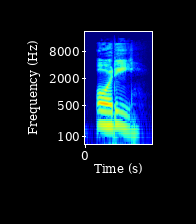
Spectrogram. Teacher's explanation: In Spanish, ori. The R rolls.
